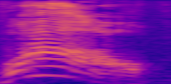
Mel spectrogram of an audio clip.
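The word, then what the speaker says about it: واو: letter it's so amazing it's called wow that's Wow and of course it represents the W in the English language we usually represent it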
